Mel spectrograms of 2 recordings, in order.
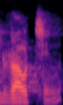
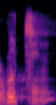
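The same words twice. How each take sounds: First: "routing" said as ROW-ting, rhymes with shouting; first pronunciation variant. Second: "routing" said as ROO-ting, like rooting; alternative pronunciation variant. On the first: Teacher offers students both names for the topic, "routing" as ROW-ting. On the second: Teacher offers students both names for the topic, "routing" as ROO-ting. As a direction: say "routing" with a long OO in the first syllable. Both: Shown as a demonstration. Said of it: "as you might want to call it".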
